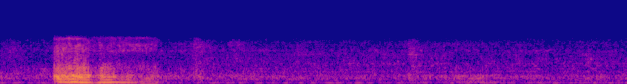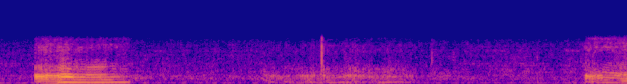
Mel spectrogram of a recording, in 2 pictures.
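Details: Shar Pei puppy asleep: short, rough snorts about every six seconds with quiet breathing between; snoring.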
